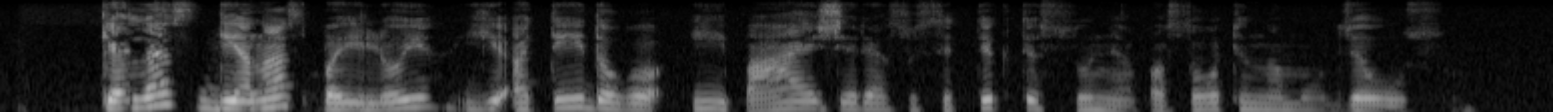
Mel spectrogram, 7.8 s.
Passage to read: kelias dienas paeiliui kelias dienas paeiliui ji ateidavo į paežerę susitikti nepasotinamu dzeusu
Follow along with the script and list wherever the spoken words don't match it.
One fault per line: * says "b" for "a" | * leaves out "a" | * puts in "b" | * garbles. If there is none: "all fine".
* leaves out "kelias dienas paeiliui"
* puts in "su"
